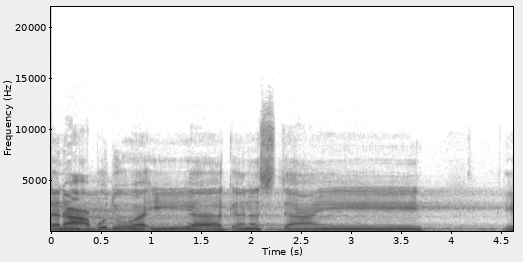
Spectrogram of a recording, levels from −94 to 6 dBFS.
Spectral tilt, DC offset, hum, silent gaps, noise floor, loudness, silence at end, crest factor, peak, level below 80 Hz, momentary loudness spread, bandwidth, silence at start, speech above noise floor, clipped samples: -6 dB/octave; under 0.1%; none; none; -45 dBFS; -25 LUFS; 0 s; 18 dB; -6 dBFS; -66 dBFS; 20 LU; 12 kHz; 0 s; 21 dB; under 0.1%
